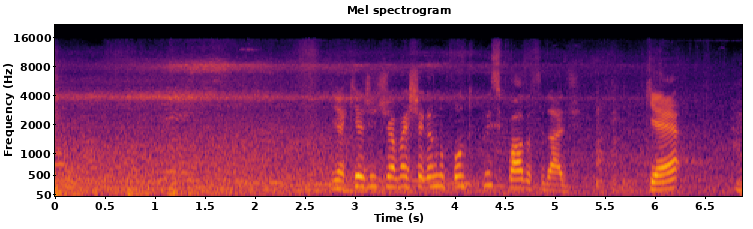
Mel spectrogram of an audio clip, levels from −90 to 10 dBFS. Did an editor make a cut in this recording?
no; 0 cuts

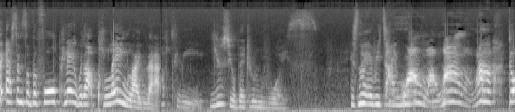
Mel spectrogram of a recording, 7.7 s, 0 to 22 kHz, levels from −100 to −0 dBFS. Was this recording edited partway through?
yes; 1 cut; at 2.5 s

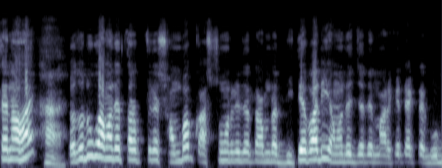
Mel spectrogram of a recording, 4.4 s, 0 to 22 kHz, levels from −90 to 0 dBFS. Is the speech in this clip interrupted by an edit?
no; 0 cuts

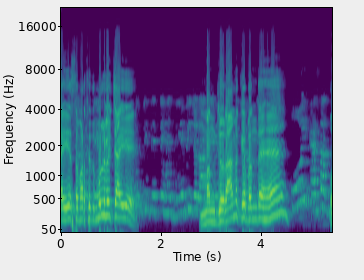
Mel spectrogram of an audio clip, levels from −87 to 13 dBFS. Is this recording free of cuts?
yes; 0 cuts

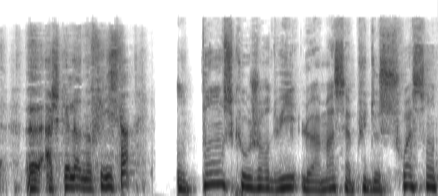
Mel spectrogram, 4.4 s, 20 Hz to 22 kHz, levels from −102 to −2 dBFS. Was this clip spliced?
yes; 1 cut; at 1.5 s

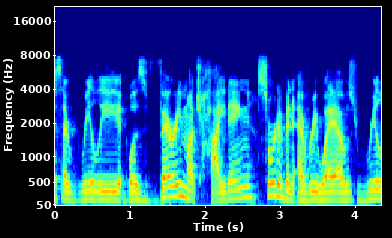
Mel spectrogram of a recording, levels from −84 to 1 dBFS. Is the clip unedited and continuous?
no; 2 cuts; at 1.0 s, 2.7 s

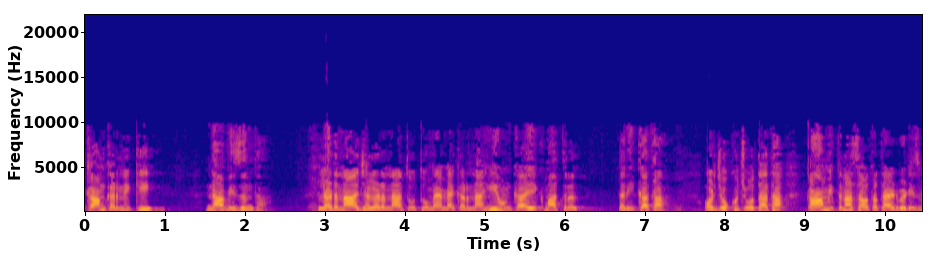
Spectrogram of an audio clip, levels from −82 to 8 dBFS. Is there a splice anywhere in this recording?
no; 0 cuts

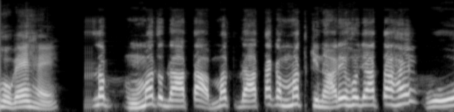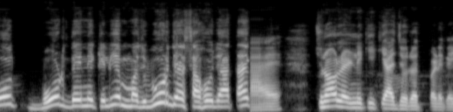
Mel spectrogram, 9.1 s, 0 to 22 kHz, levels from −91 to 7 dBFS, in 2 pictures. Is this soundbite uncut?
no; 2 cuts; at 0.9 s, 7.1 s

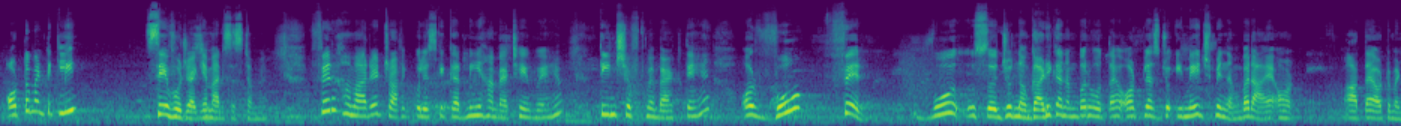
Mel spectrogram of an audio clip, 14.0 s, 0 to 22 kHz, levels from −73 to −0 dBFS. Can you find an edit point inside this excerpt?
no; 0 cuts

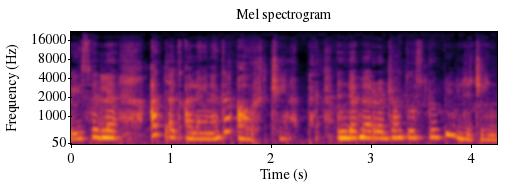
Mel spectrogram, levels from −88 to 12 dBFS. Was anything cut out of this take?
yes; 1 cut; at 2.4 s

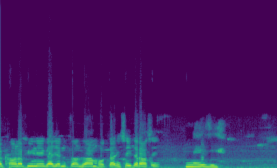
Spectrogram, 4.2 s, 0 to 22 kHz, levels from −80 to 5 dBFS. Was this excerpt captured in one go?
yes; 0 cuts

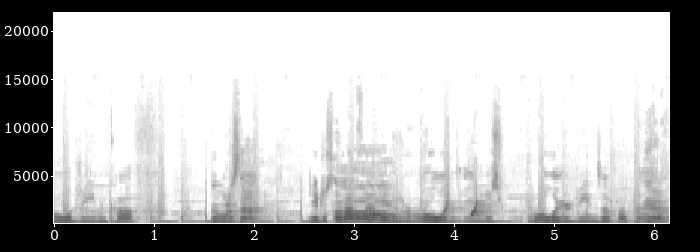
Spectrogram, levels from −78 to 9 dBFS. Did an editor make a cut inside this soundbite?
no; 0 cuts

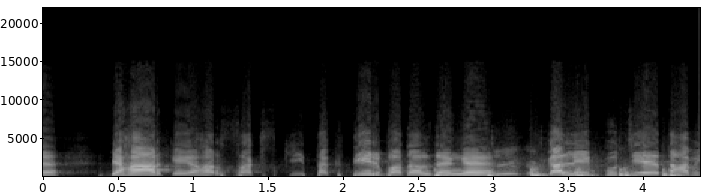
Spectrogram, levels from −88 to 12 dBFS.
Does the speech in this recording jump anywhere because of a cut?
no; 0 cuts

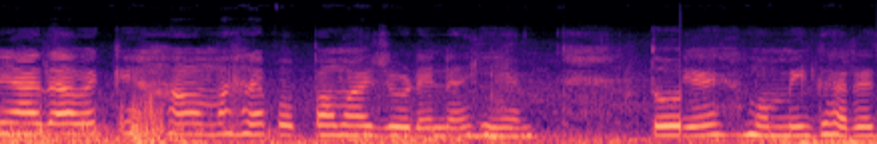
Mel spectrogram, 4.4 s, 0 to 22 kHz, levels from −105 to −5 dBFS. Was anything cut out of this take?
yes; 1 cut; at 3.4 s

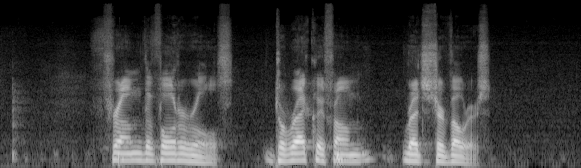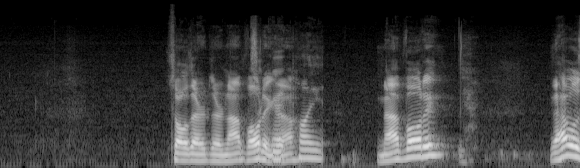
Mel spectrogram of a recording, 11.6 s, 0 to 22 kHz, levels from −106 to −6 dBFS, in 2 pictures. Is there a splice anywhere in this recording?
no; 0 cuts

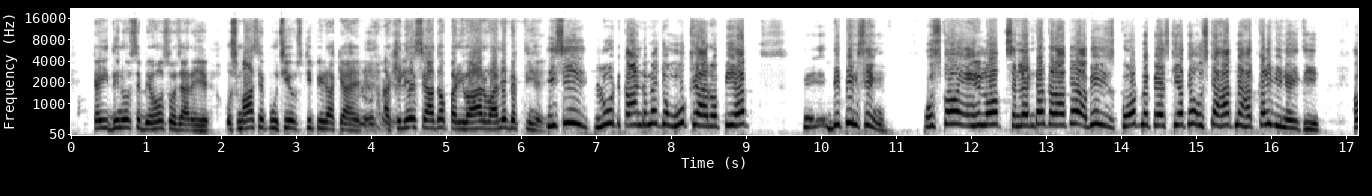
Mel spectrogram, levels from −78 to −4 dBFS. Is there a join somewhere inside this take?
yes; 1 cut; at 6.2 s

